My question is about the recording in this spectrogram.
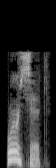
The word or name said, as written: worset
